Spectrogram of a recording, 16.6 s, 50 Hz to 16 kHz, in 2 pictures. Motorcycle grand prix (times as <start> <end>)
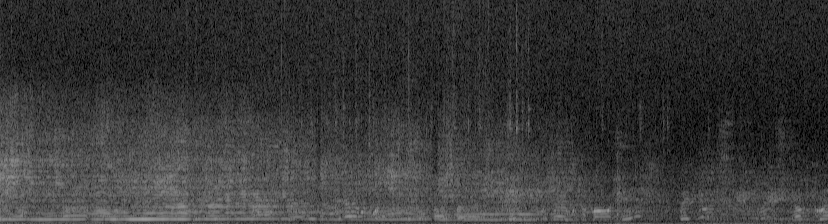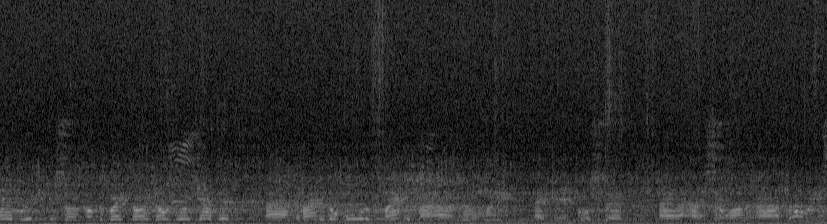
0.0 6.5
